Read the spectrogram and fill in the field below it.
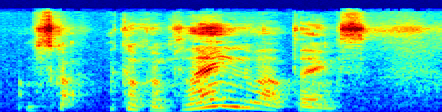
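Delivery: a hint of a Scottish accent, loud start; lightly put-on Scottish Doctor. Vlogger mimicking the new Scottish Doctor, light Scottish accent. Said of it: "he's like".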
